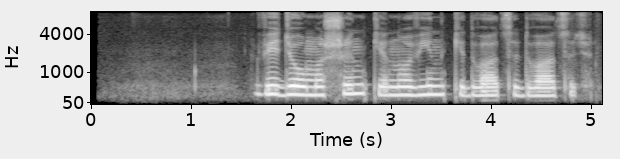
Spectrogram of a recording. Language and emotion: Russian, sad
